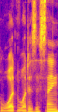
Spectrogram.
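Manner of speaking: ordinary delivery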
